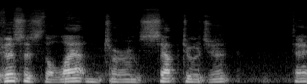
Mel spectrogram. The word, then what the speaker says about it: Septuagint: This is the Latin term, Septuagint. Did I say it right? Septuagint? My old New Testament professor said you were supposed to pronounce it Septuagint. Oh. But nobody does.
